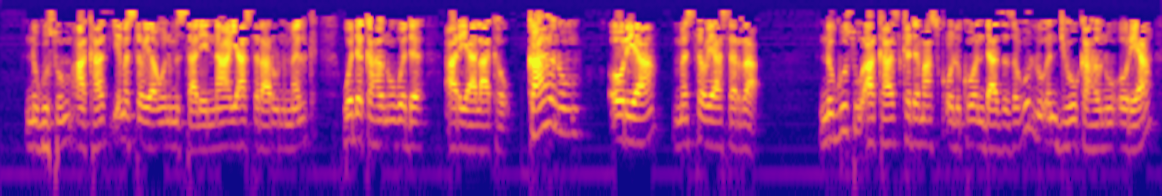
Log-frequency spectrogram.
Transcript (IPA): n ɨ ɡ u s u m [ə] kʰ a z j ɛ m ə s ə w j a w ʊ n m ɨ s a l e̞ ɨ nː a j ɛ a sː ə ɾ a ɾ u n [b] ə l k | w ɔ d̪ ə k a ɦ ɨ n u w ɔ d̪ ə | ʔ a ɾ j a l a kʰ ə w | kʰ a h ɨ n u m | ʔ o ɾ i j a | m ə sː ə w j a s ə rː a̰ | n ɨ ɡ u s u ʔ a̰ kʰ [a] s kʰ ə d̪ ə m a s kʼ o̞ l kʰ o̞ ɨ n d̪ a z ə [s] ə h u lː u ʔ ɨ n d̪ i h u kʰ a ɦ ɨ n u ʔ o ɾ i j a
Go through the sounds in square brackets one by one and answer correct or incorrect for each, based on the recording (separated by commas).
incorrect, incorrect, correct, incorrect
